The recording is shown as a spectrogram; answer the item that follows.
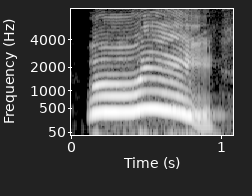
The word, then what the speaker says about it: Oowee: Ooh-wee.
